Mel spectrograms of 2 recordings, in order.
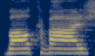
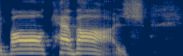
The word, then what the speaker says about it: Balcavage: Balcavage. How do you like that? Except that's not how you say it. You say Balcavage.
